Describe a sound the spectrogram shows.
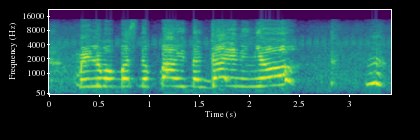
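A young man shouts angrily nearby.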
